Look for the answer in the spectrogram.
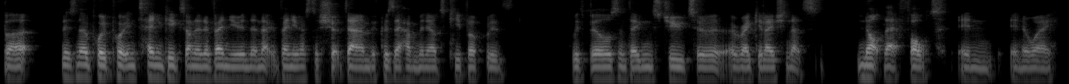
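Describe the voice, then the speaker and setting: Fast-talking man with a low voice. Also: completely flat delivery, mellow. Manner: quick, joking, laughs easily. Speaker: interview host, promoter. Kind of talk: casual interview chat.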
